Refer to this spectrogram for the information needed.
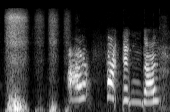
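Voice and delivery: high squeaky mimicking voice; mocking imitation. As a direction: parrot him in a silly squeak. Mocking friend's retort.

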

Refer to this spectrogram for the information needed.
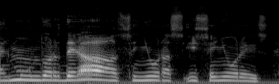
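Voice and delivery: high, slow villain proclamation; mustache twirling villain. Pretend. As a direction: gloat like a cartoon villain. Villain boast after evil laugh.

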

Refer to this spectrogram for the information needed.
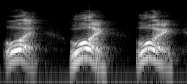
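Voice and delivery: high loud yelled calls; yelling at a mate down the road; shouting oi. Retold or imitated. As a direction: bellow across the street. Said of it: "the other guy came out and he's like".

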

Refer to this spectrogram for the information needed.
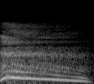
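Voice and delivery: sharp surprised intake of breath; mock gasp. New believer gasping at his discovery. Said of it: "I thought".

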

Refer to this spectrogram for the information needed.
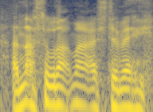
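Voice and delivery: ordinary delivery

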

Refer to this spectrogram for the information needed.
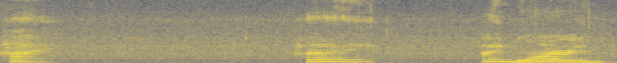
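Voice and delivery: soft, high, timid introduction; acted shy. Shown as a demonstration. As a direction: shrink back and say it small and high. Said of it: "That's shy".

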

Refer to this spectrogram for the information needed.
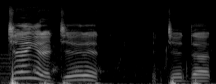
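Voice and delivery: high, loud wail of frustration over ruined crops; frustrated outburst. Real, not acted. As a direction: yelp and groan as it all goes wrong. Water ruins his farm again.

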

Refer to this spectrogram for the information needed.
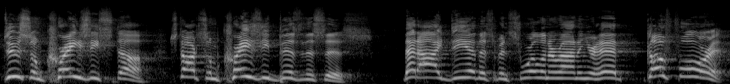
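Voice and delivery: high, loud, slow preacher's charge; rally the crowd to take risks; preaching at full force. Acted. Preacher urging the church to step out, fervent and loud.

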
